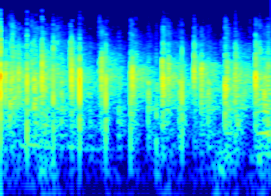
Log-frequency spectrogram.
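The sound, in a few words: congregation applauding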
